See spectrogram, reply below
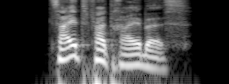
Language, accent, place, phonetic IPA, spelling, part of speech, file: German, Germany, Berlin, [ˈt͡saɪ̯tfɛɐ̯ˌtʁaɪ̯bəs], Zeitvertreibes, noun, De-Zeitvertreibes.ogg
- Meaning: genitive of Zeitvertreib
